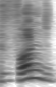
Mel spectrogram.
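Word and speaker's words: Pfund: फिर फंड P silent है, फंड series, वो एनएफ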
